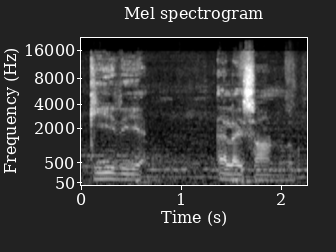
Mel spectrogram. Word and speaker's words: Kyrie eleison: Well, it's Kyrie eleison, pretty much.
